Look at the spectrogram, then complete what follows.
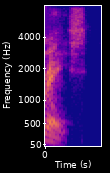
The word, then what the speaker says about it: Rhys: Orlando content, go and check out Steph and Rhys. What's your YouTube channel called? Is it called Steph and Rhys?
